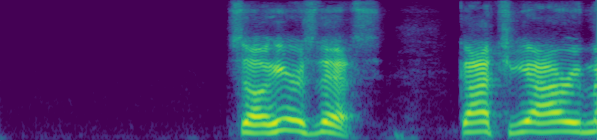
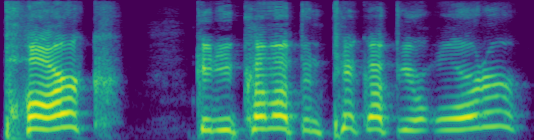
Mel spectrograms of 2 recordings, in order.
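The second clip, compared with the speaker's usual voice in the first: calling out the order; 9 semitones higher, 6 dB louder than usual. Retold or imitated. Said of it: "And they go".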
